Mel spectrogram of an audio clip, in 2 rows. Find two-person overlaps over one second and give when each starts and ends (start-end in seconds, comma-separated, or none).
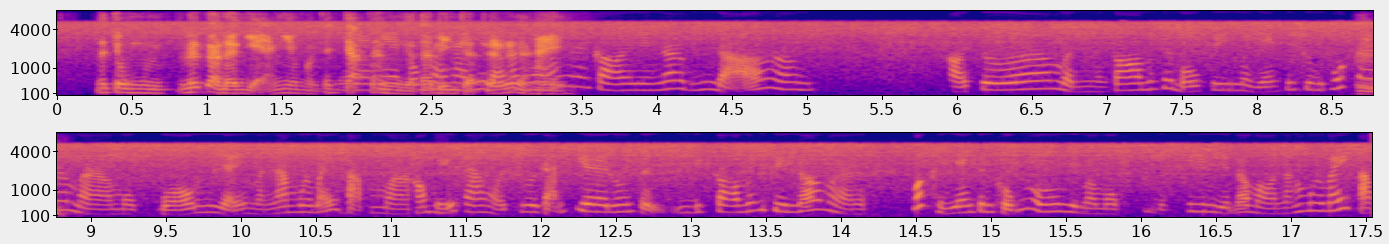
1.8-3.4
